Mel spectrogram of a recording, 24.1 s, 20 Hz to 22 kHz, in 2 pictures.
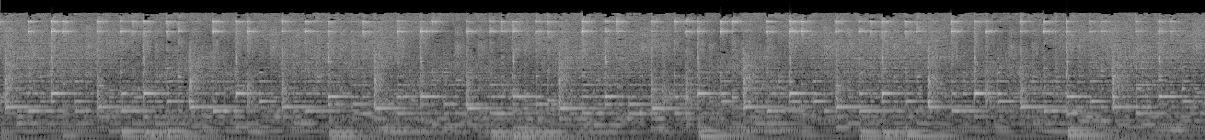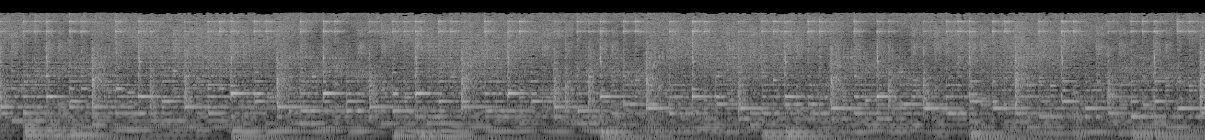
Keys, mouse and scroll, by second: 15.4 shift+click, 21.8 shift+click, 22.9 shift+click.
